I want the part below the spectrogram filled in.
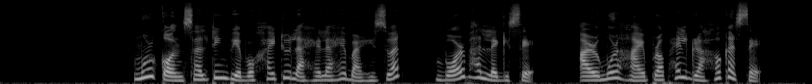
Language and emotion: Assamese, happy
